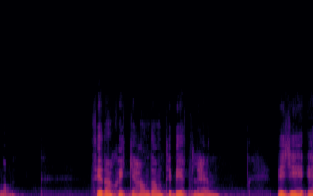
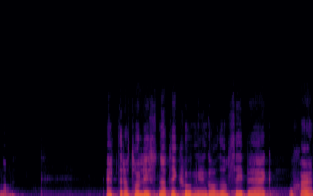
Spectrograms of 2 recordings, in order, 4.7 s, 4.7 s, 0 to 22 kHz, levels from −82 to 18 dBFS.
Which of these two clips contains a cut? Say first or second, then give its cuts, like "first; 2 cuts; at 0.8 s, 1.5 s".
first; 1 cut; at 1.3 s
